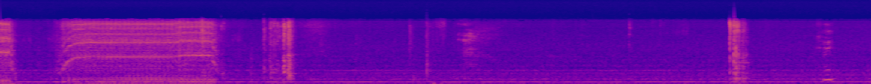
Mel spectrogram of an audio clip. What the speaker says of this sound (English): So I'm just going to sew this on here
